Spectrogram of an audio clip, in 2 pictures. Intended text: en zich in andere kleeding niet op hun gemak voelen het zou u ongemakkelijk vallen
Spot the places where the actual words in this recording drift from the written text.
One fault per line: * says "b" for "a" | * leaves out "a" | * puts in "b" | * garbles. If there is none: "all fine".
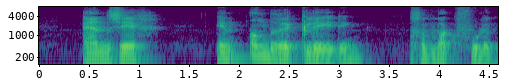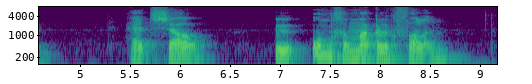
* leaves out "niet op hun"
